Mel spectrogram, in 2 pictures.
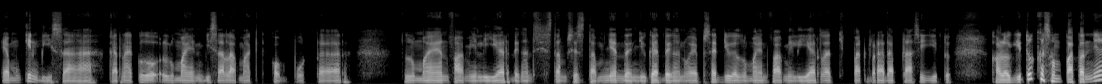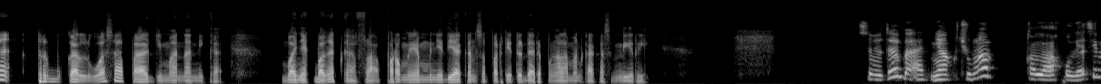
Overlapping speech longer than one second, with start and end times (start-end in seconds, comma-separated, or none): none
